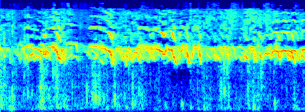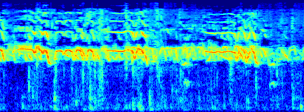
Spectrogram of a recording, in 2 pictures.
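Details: Young chicks giving a constant overlapping stream of high peeping chirps, a few clearer whistled notes on top, plus soft rustling.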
